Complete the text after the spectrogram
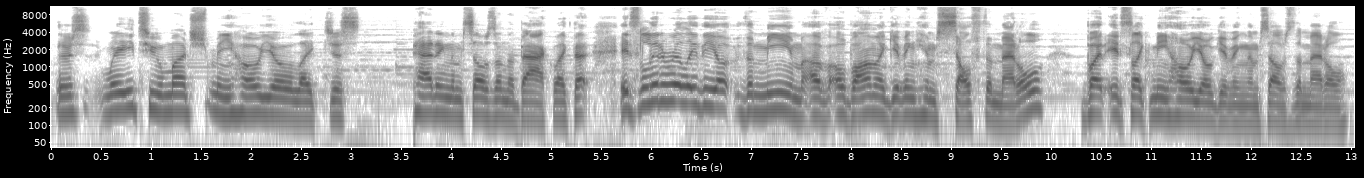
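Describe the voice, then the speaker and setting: A man's voice: on the high side, measured pace, smooth. Sarcastic man commentating over faint game music. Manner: sarcastic, blunt, grumbling. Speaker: gaming streamer. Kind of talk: casual game playthrough commentary.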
